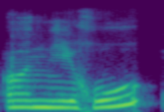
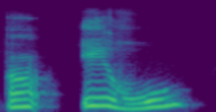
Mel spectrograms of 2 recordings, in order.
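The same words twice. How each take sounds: First: An n sound links into héros. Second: No linking sound comes before héros. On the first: The speaker calls it wrong. "On ne dit pas" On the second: The speaker calls it right. "On dit"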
